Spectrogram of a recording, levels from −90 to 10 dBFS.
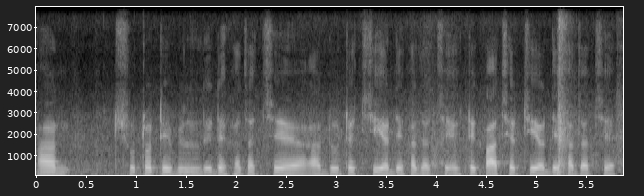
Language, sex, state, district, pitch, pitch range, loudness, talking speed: Bengali, male, Tripura, Unakoti, 140 Hz, 140-145 Hz, -20 LUFS, 145 wpm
